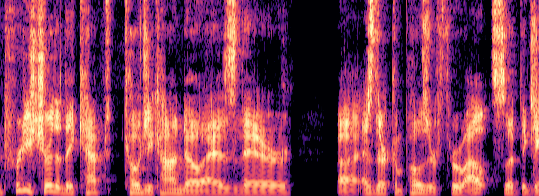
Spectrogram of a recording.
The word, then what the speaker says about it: Koji Kondo: Koji Kondo, I believe is the pronunciation.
